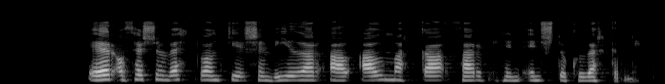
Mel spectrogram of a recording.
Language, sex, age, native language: Icelandic, female, 60-69, Icelandic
